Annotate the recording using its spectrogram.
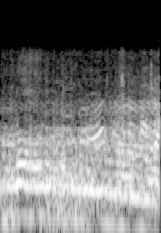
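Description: Ferrari sports car engine running as the car accelerates away, a steady pitched note that rises briefly about a second in and again near the end, over crowd chatter.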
